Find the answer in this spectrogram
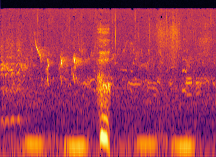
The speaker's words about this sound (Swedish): Och så just det här att det kommer och går som i vågor hela tiden. Antagligen allt efter hur den vrider stjärten och hur det här ljudet uppstår av luftmotståndet när den spänner ut stjärtpennorna.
